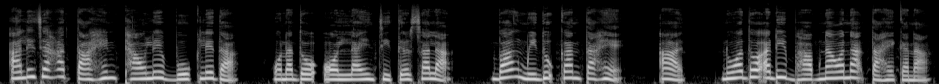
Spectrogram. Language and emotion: Santali, sad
